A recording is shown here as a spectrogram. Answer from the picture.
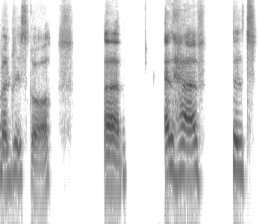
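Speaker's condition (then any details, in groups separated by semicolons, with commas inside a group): Cerebral palsy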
